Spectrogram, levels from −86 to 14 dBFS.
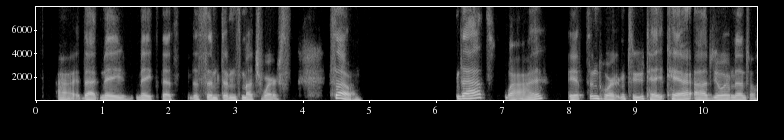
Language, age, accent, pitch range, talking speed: English, 50-69, American, 140-165 Hz, 110 wpm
